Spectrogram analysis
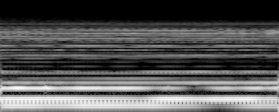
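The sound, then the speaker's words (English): A teleportation machine sound effect: a steady, buzzing electronic hum with a rich, distorted tone that holds at an even level without a break for about two seconds. “Wow, that was beautiful, teleportation machine.”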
